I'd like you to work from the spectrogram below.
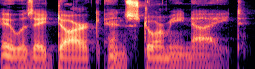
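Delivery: up-close, intimate narration. Walking around a microphone, demonstrating intimate up-close narration. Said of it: "continue talking into a really close, intimate, up close vocal narration".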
